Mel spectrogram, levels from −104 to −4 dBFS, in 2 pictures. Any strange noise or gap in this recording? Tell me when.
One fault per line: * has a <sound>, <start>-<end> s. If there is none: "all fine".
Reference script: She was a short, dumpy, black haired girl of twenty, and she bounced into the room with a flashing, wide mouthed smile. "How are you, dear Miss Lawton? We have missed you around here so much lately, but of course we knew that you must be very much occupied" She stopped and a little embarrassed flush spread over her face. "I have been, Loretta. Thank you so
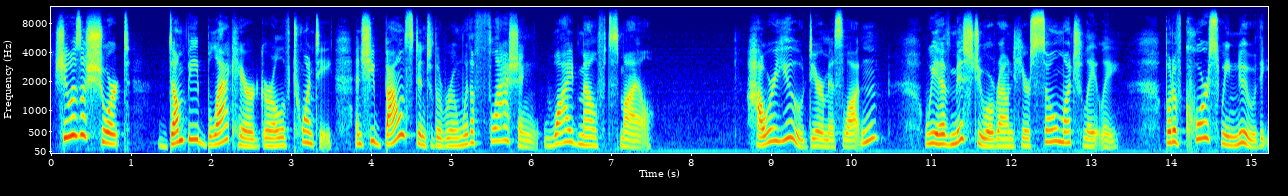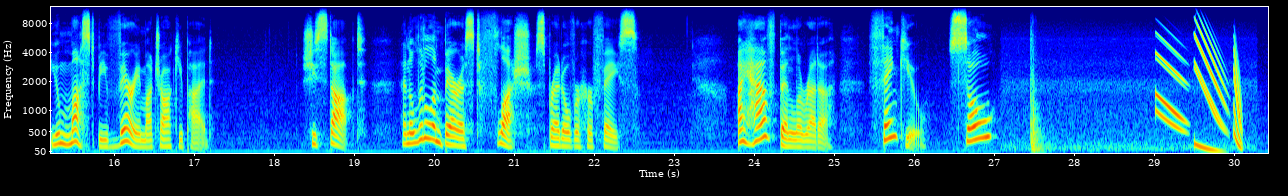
* has a thud, 27.5-27.8 s
* has a chirp, 29.0-30.1 s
